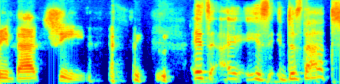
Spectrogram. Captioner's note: laughs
